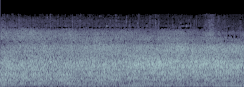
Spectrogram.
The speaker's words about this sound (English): Just a car.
